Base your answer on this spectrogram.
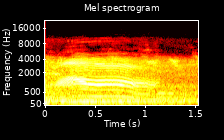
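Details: Hungry kitten meowing around mealtime: a single drawn-out, clear, tonal meow lasting about a second, rising slightly then sliding down, followed by a faint short trailing note; a person speaks nearby.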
